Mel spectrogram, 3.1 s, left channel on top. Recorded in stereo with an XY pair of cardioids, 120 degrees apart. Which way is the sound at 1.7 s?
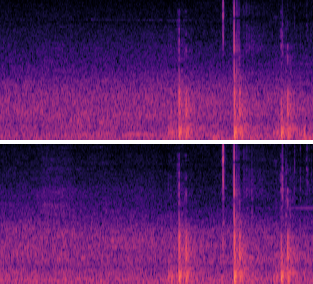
15° right.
